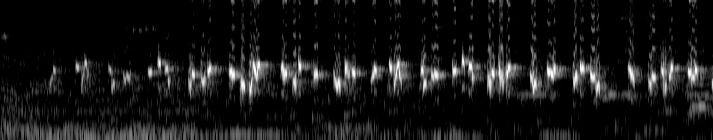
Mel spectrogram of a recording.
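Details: Female yellow-vented bulbul in breeding condition calling a male, used to provoke a rival; quick bubbly chirped notes, mostly in pairs and triplets, come in a steady run after a soft low rumble at the start.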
